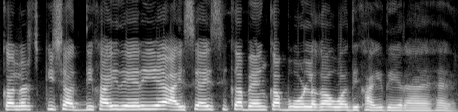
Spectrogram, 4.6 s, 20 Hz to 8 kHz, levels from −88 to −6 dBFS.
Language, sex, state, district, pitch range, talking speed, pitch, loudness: Hindi, female, Uttar Pradesh, Gorakhpur, 200-240 Hz, 235 wpm, 225 Hz, -14 LUFS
